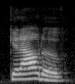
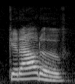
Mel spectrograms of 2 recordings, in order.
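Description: No difference in how they are said.

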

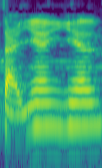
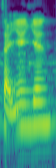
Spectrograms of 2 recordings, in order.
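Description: First: It is said with a long trailing ending. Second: It is said crisply with a short ending.

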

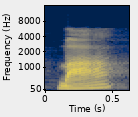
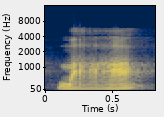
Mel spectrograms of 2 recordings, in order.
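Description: First: The syllable is said with the second tone. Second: The syllable is said with the third tone. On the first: "这一二三四声" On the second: "这一二三四声"

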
